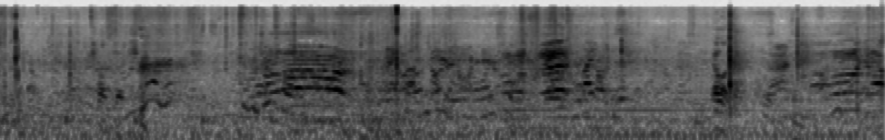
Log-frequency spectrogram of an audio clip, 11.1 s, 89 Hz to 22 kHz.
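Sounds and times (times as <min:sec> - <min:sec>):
sharp bat crack: 0:09.1 - 0:09.4.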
